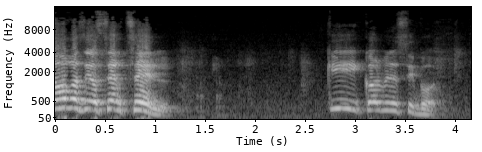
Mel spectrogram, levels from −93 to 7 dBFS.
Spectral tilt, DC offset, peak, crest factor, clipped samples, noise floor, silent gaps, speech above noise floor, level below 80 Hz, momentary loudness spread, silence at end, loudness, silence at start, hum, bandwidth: -4.5 dB/octave; under 0.1%; -6 dBFS; 16 dB; under 0.1%; -57 dBFS; none; 36 dB; -54 dBFS; 14 LU; 0.3 s; -20 LUFS; 0 s; none; 13.5 kHz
